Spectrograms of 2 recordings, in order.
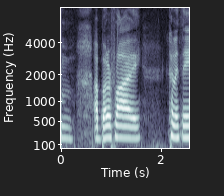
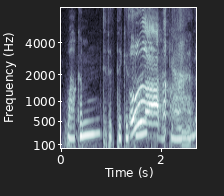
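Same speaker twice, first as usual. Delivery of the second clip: put-on, mock seductive voice; 3 semitones higher than usual. Showing how a podcast intro sounds said seductively: put-on seductive voice. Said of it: "seductively would be like".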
